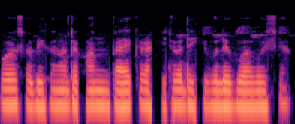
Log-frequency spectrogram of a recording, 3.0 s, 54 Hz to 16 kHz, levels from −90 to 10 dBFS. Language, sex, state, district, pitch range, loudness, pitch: Assamese, male, Assam, Hailakandi, 125-130 Hz, -17 LUFS, 125 Hz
